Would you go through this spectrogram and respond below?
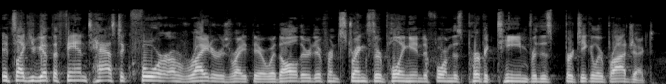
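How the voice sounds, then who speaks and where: A male radio host with a fairly high-pitched voice conducts an interview. He speaks with eager enthusiasm, in the conversational way of a keen fan. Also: fast.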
